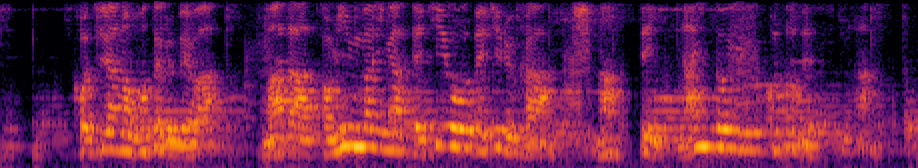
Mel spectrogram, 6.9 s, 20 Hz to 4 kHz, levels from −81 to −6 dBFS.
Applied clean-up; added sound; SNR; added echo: neural separator model SepFormer DNS4.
